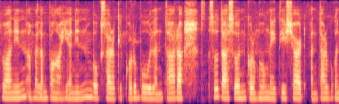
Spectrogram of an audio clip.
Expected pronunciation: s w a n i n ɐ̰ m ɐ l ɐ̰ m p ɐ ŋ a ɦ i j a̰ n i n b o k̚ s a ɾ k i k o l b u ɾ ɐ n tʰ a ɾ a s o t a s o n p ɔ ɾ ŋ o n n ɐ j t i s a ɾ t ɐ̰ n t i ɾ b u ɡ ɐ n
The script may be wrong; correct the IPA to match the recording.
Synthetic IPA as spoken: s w a n i n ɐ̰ m ɐ l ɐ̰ m p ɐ ŋ a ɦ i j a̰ n i n b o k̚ s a ɾ k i k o ɾ b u l ɐ n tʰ a ɾ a s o t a s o n k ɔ ɾ ŋ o ŋ n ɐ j t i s a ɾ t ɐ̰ n t a ɾ b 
